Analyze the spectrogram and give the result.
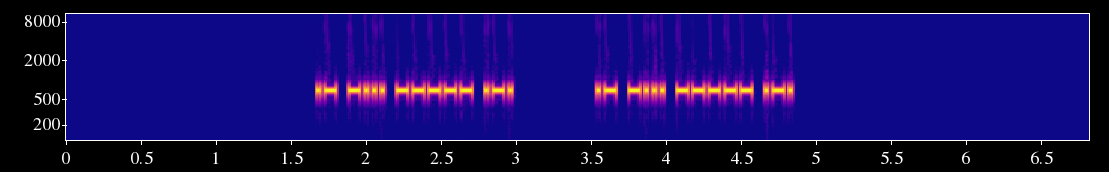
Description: Morse code, heard as a keyed tone, about 43 wpm, 700 Hz. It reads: AB0R AB0R
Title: USA Call Signs - 4 Characters - Repeated 2x - 45wpm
